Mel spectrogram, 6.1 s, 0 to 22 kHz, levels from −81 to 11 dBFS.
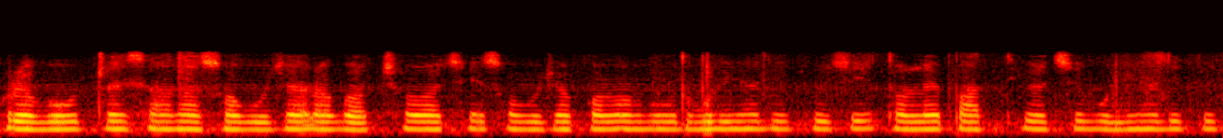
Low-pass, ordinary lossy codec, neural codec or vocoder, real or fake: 5.4 kHz; none; codec, 16 kHz in and 24 kHz out, 1 kbps, XY-Tokenizer; fake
